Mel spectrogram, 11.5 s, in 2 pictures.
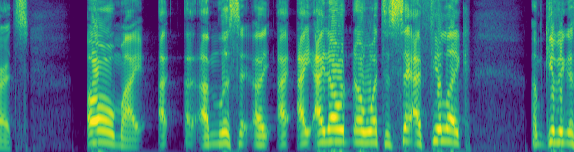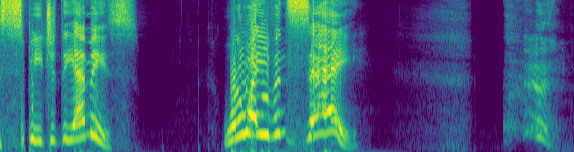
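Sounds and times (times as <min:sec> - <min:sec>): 
speech: 0:00.0 - 0:07.2, 0:08.0 - 0:09.4, 0:11.1 - 0:11.4
phlegmy cough: 0:10.8 - 0:11.4.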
